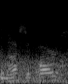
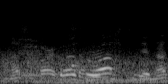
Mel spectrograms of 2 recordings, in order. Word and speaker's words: Nosferatu: Nasafaris? Nosferatu.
